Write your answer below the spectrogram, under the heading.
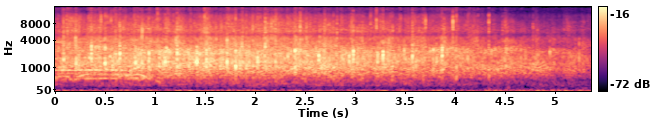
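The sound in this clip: Audience applause welcoming a student to the stage: steady, dense clapping from a crowd that tapers off slightly toward the end.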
